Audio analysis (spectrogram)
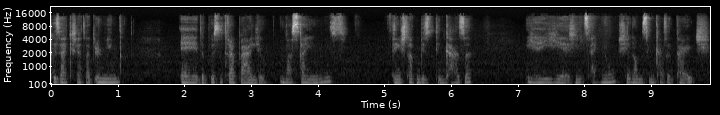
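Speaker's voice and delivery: softly spoken, soft and low voice. Ending a vlog while someone at home is already asleep, speaking softly. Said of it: "Eu tô falando até baixo".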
